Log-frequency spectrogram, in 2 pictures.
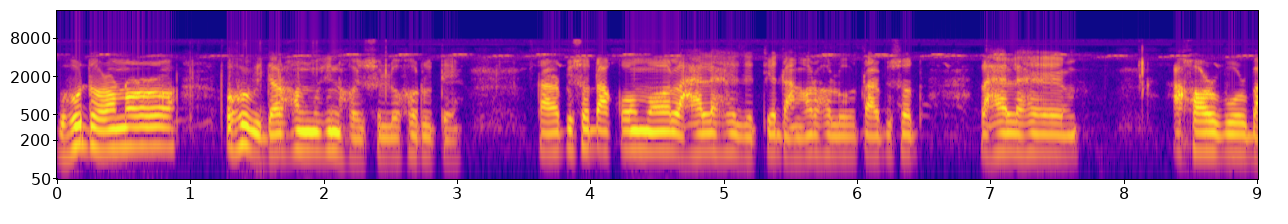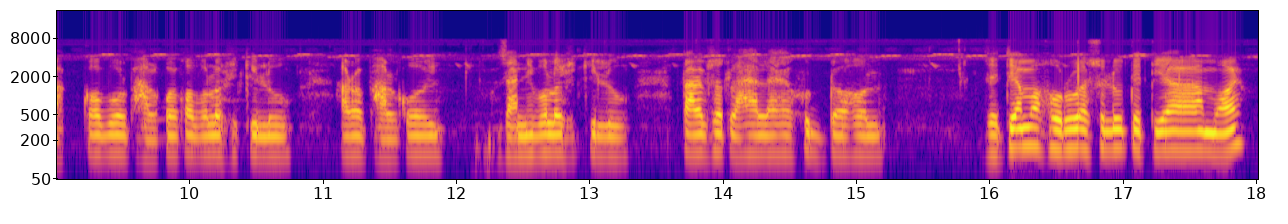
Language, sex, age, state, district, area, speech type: Assamese, male, 30-45, Assam, Morigaon, urban, spontaneous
